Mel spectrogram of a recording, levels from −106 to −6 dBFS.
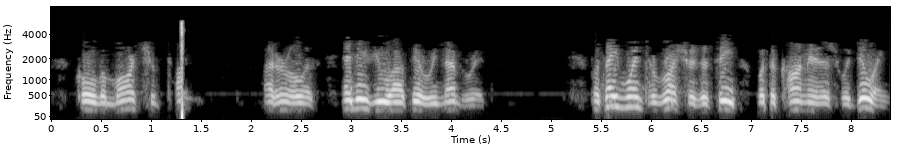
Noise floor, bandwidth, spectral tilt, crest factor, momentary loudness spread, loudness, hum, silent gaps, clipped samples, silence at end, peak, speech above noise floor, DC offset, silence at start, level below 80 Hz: -85 dBFS; 5.8 kHz; -9.5 dB/octave; 24 dB; 12 LU; -25 LUFS; none; 4.83-4.88 s; under 0.1%; 0.05 s; -2 dBFS; 60 dB; under 0.1%; 0.3 s; -40 dBFS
